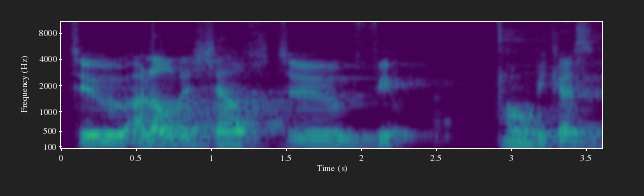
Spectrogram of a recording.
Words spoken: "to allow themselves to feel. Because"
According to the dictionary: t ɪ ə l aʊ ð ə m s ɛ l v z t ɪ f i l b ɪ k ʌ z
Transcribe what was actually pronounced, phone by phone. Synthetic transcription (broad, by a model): t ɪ ə l aʊ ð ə s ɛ l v t ɪ f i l b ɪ k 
